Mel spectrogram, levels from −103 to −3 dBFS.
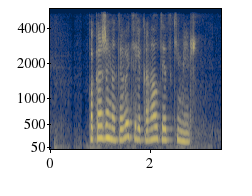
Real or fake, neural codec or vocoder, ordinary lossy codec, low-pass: fake; codec, 44.1 kHz, 2.6 kbps, SNAC; AAC, 48 kbps; 5.4 kHz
